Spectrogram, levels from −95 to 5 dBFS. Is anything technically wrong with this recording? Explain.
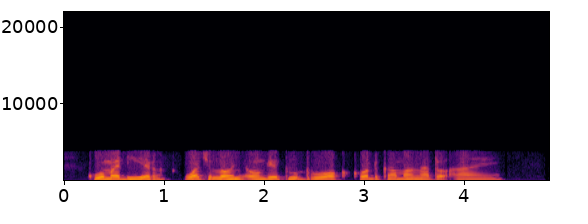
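Yes. Throughout the speech there is tandem speech coding: the call has been decoded and re-encoded at each network border, with three speech coders in a row. Each coder works on the previous one's damage, so the errors stack. The result is rougher, more muffled and more warbly than any one coder would make it, and nothing is left above 3.9 kHz. The warble points to an AMR-type coder sitting between ADPCM stages.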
